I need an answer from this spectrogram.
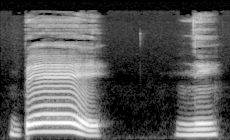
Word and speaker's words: Bẹ́ẹ̀ ni: in Yoruba yes in Yoruba is Benny bae ni bene simple isn't it yes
